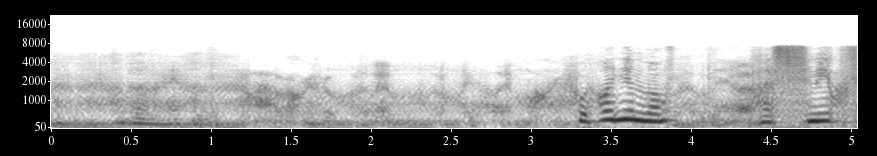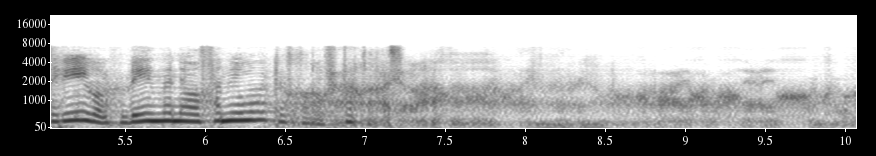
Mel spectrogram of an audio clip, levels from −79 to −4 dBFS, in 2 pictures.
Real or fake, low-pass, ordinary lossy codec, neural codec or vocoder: fake; 7.2 kHz; none; codec, 16 kHz, 0.5 kbps, FreqCodec, larger model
